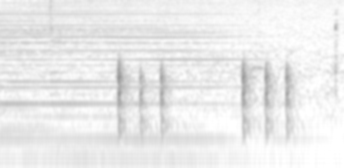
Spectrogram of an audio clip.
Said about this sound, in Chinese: 又是谁来敲门？哒哒哒，哒哒哒，啊，我相信，一定是小黑兔子来光临。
